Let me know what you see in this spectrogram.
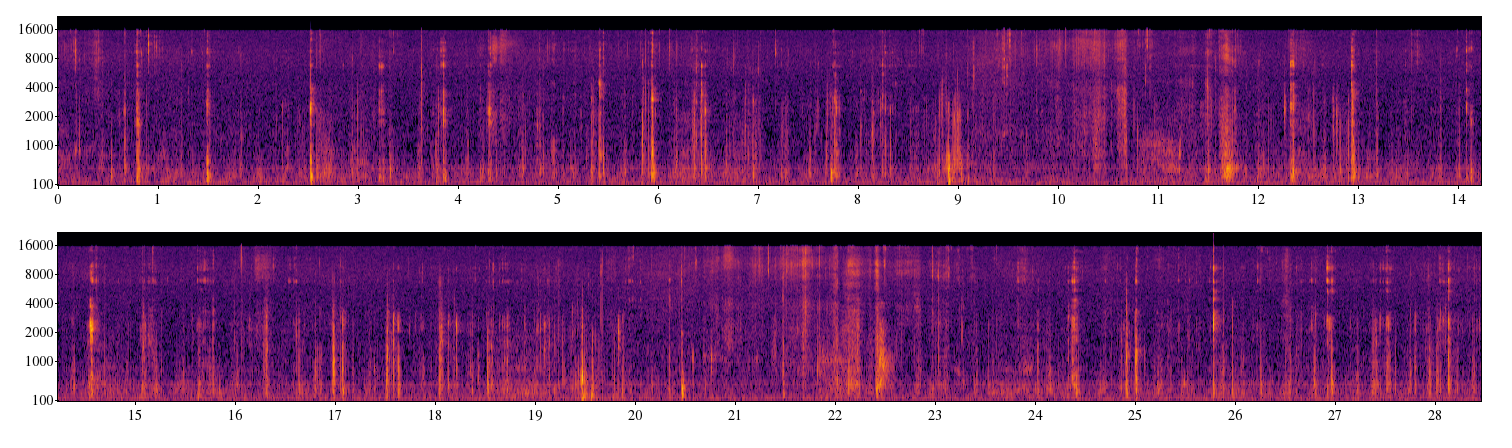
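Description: Close-miked biting and chewing of a soft, sugar-dusted cream-filled donut. There are many small, irregular mouth clicks throughout.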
